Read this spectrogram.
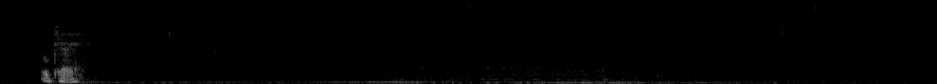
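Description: Rings clink and tap softly as fingers handle them.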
